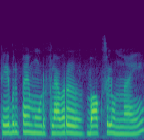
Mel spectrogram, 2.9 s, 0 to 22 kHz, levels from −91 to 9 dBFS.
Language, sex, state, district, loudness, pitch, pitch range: Telugu, female, Telangana, Hyderabad, -17 LUFS, 215 Hz, 205-225 Hz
